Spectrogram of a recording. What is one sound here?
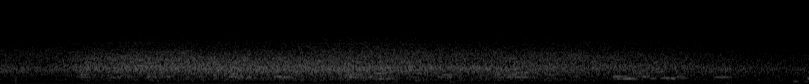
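A large stadium crowd roars.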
